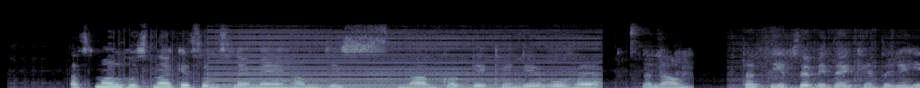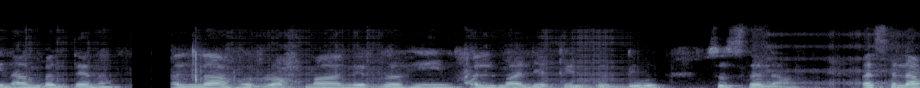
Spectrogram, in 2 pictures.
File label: mic noise in backgroung; Asma al Husna; As Salam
